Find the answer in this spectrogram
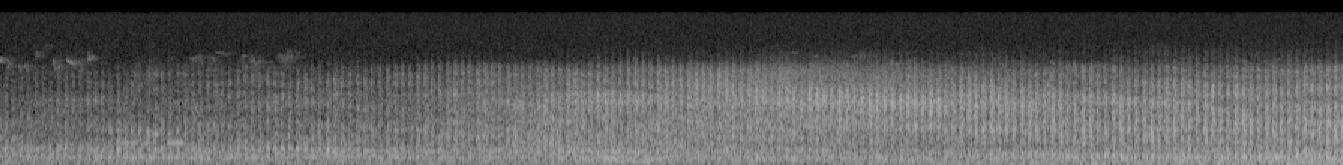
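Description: A railway train approaching and running past, its rapid rhythmic running noise building from about seven seconds in and at its loudest near the end.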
